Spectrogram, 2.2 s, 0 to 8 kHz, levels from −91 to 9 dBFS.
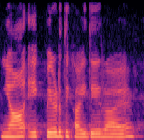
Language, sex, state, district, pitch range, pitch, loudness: Hindi, female, Uttar Pradesh, Shamli, 215-240 Hz, 230 Hz, -14 LUFS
